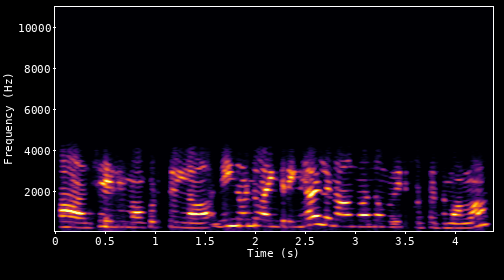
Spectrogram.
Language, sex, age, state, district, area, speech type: Tamil, female, 18-30, Tamil Nadu, Tiruvarur, rural, conversation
